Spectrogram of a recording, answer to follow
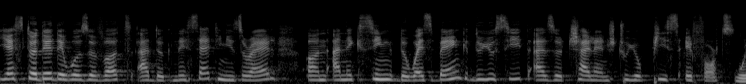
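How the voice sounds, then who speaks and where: In a French accent, a woman speaks at a fairly high pitch with fairly even intonation. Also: moderate pace. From France. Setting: press questioning, hard to hear.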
